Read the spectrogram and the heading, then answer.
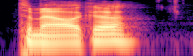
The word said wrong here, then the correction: Talokan: Talokan. – Yeah. Talokan.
